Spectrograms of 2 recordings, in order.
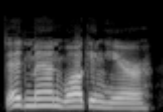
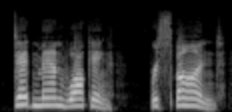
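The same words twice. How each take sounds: First: Slow, distorted voice over the radio; crackly radio call, drawn out; muffled radio voice. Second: Calling loudly into the radio; urgent call. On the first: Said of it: "distorted and echoing as it came from two of their radios". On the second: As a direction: demand an answer, loudly. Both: A narrator's reading.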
